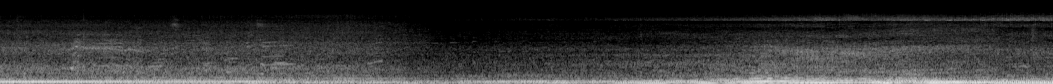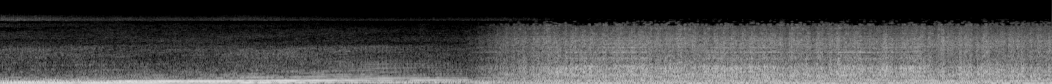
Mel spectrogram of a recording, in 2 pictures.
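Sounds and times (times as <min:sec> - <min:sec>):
cars accelerating past: 0:05.2 - 0:17.1.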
